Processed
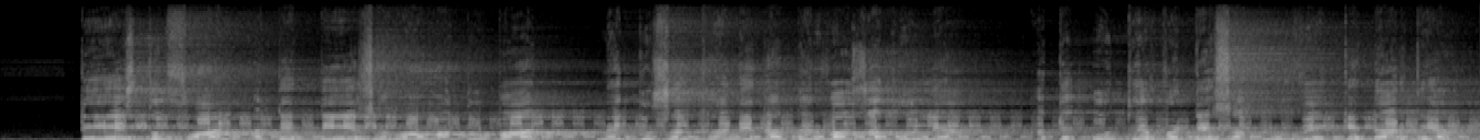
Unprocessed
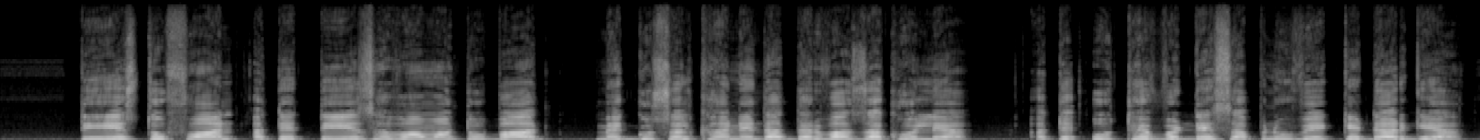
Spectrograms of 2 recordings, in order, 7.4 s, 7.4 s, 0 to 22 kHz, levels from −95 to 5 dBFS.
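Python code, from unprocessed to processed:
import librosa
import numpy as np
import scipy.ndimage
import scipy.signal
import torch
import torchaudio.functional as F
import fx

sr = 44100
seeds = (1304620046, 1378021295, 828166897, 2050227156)

y = fx.rev_schroeder(x, sr, rt60_s=1.9, comb_ms=29, drr_db=5.0)
y = fx.filter_lfo_notch(y, sr, shape='square', hz=9.6, low_hz=620.0, high_hz=2900.0, q=0.96)
y = y * 10.0 ** (-5.0 / 20.0)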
